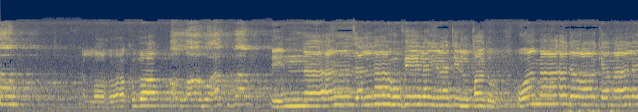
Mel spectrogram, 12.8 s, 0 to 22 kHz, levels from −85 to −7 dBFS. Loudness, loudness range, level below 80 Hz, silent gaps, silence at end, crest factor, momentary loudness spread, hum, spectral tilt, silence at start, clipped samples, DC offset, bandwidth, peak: -15 LUFS; 4 LU; -40 dBFS; none; 0 s; 14 dB; 12 LU; none; -1.5 dB/octave; 0 s; under 0.1%; under 0.1%; 11.5 kHz; -4 dBFS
